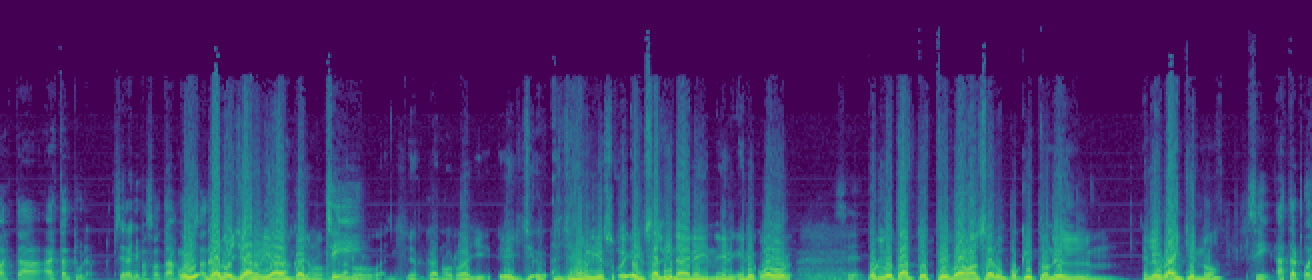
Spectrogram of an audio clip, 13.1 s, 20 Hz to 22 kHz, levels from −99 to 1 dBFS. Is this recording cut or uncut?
uncut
